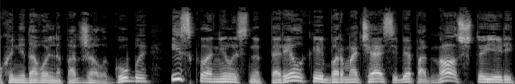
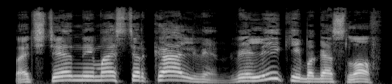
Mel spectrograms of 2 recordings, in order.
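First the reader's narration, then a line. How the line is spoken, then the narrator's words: Toothless old woman mumbling. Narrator (Russian): прошамкала старуха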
